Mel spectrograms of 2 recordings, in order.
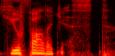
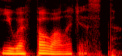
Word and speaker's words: ufologist: in 20 I believe the proper pronunciation is ufologist not UFO ologist I would I would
